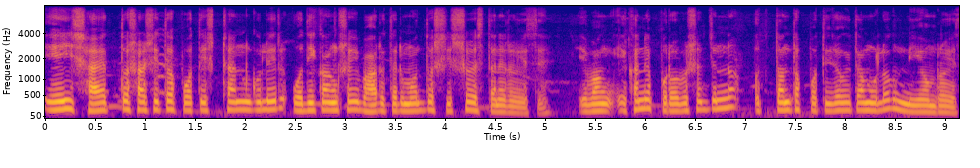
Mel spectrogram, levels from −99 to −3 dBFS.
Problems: none marked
